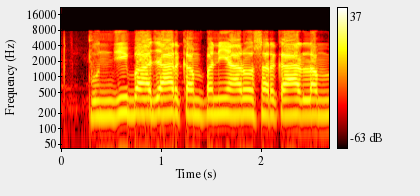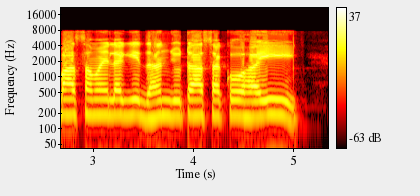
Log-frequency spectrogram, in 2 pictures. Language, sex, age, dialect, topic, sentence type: Magahi, male, 18-24, Southern, banking, statement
